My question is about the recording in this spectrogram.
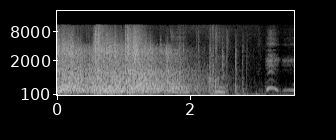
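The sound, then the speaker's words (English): A loud revolver gunshot sound effect for a radio show, played on a Mackenzie machine, where a .45 was used for Matt and a .38 or .32 for the heavies, opens with a broad, roaring blast that slowly fades, followed by a few sharper cracks and short whining, ricochet-like tones near the end. No one speaks. “So we had, on a Mackenzie machine, I think the boys called it in those days, we had Matt's gun, and we always used a 45 for Matt, and for the other heavies, there would be a 38 or a 32.”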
